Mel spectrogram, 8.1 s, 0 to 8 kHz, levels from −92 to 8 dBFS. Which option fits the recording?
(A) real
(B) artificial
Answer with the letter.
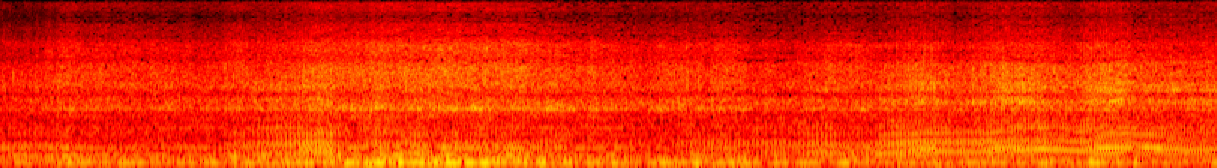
A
